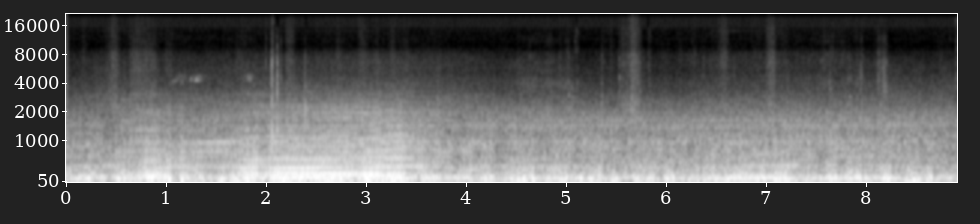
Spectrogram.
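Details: 2013 Ford Explorer XLT 2.0 turbo, 130,000+ miles: deep growl and vibration swelling under acceleration; shop diagnosed worn transmission mount, engine mount and torque mount, to be replaced.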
